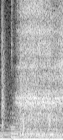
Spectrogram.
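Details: Speech-language pathologist demonstrating a lateral lisp on the word 'sun'; lateral lisp, which can be unilateral or bilateral.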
